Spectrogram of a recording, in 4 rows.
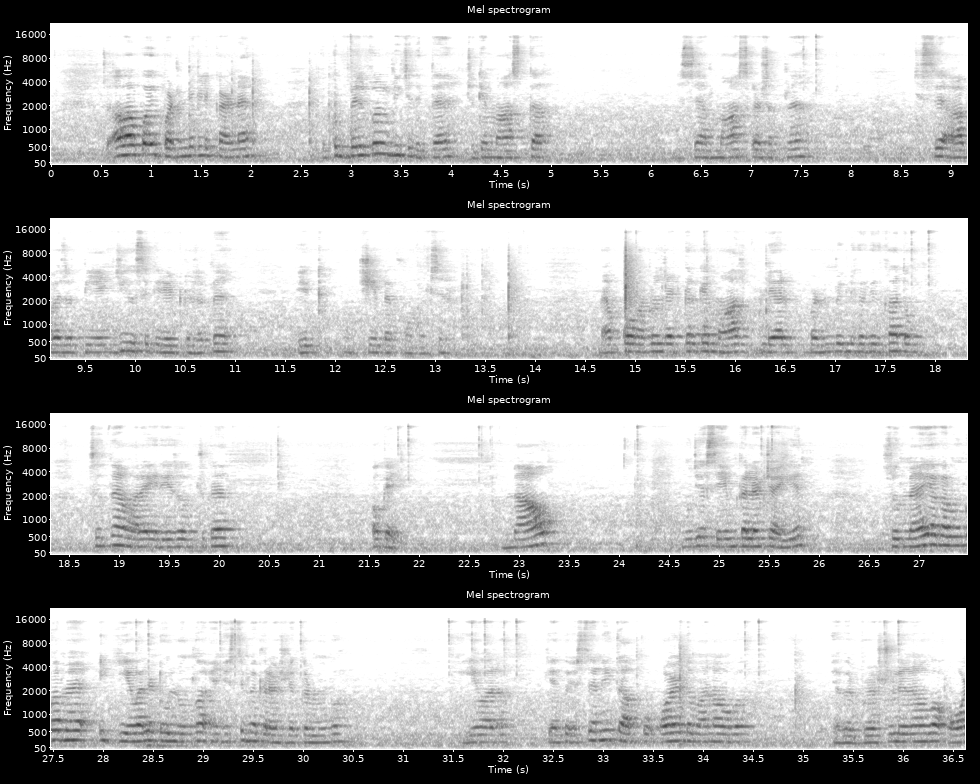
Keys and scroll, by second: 2.1 super+KP_Add, 13.9 KP_Subtract, 14.9 super+KP_Subtract, 15.9 ctrl+super+z.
